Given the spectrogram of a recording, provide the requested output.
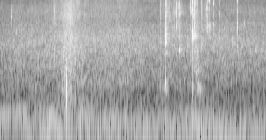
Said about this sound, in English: And the belief is that if I throw coins into the body of water below, that the ghost boy will throw the coins back at me.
